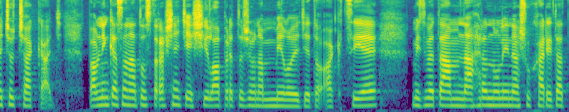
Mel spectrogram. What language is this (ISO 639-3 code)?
ces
